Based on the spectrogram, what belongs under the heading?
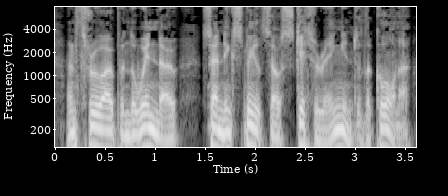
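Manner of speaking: usual speaking voice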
